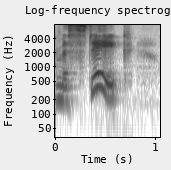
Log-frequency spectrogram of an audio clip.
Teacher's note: In the word mistake, we hear the short vowel I sound in the first syllable because it's a closed syllable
